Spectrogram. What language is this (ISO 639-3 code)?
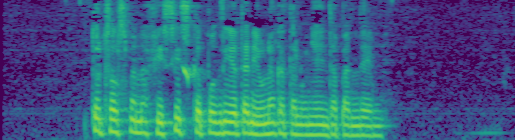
cat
